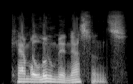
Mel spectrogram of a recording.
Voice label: "chemiluminescence", American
